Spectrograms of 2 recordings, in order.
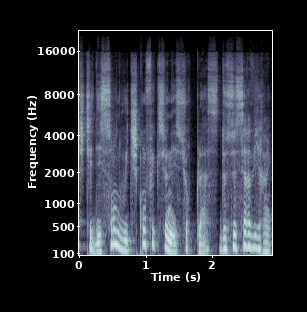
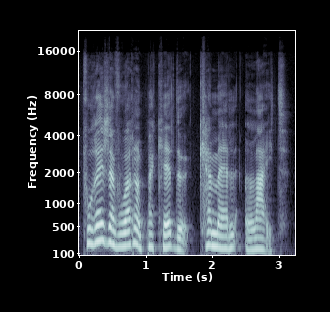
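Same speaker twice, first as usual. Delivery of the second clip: ordinary delivery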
